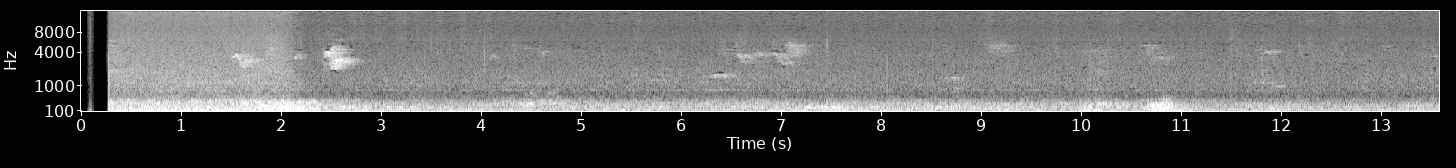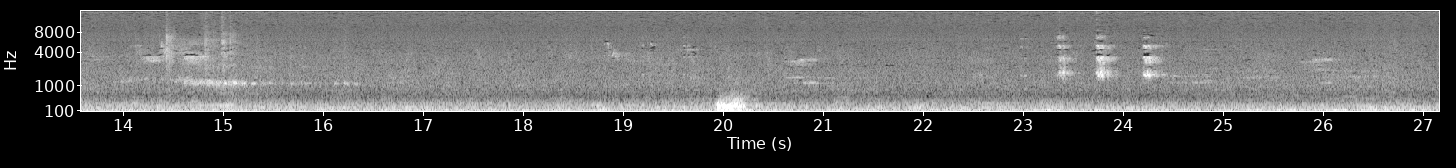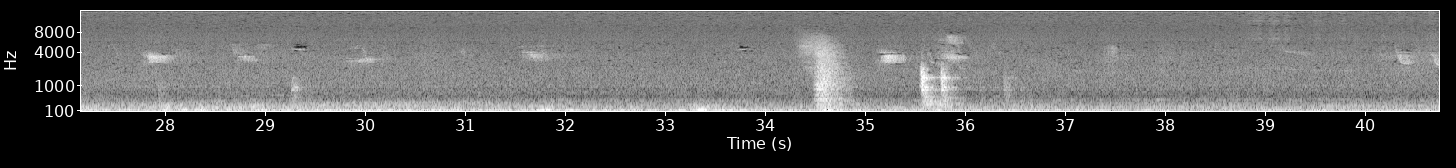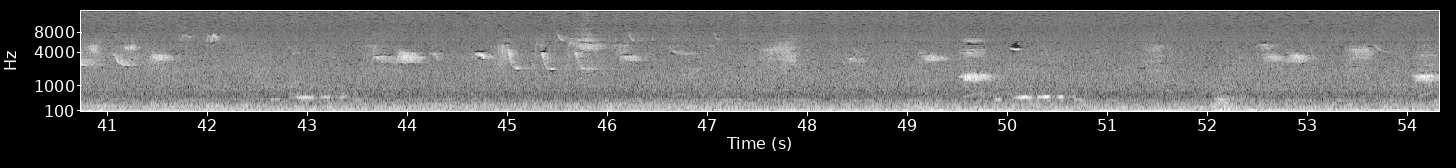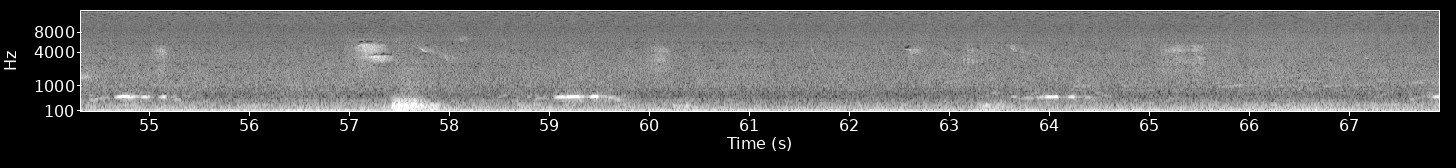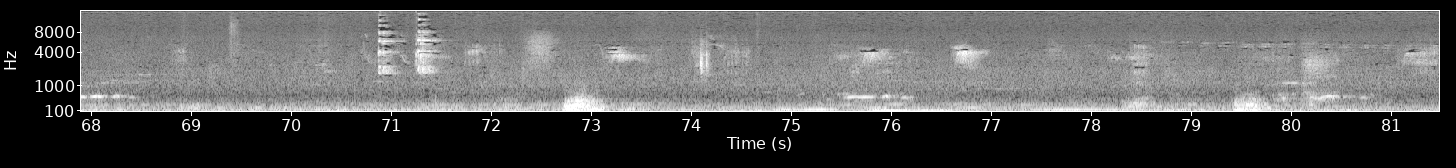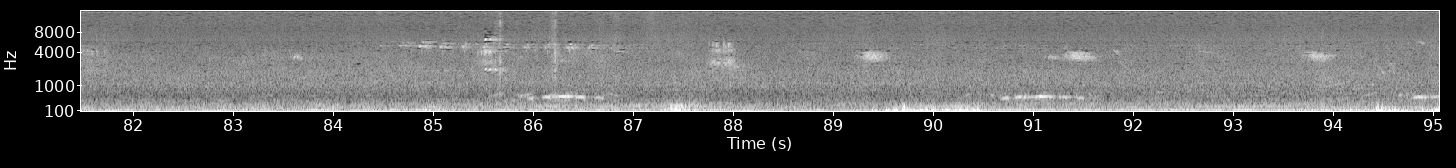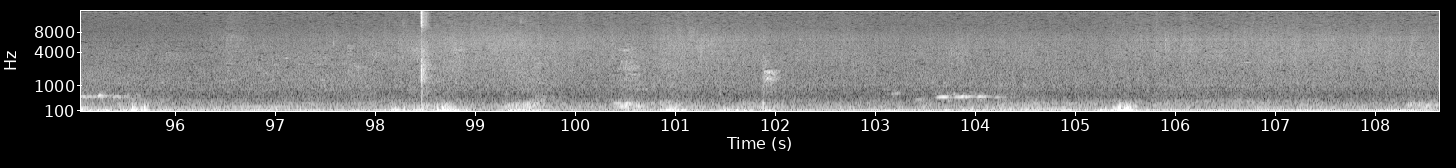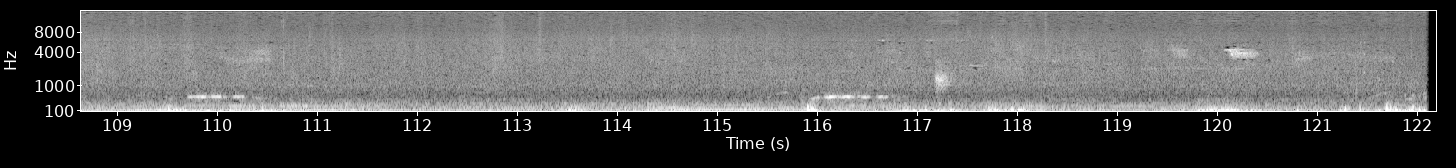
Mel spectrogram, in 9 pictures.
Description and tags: Ambiance of nature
